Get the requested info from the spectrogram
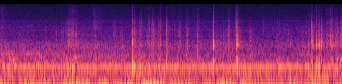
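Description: Closed-mouth chewing close to the microphone: a few soft crunches and clicks, a handful of times, over a steady low hum.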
